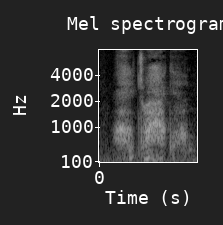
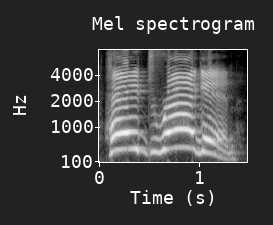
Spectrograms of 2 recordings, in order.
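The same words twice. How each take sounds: First: It is whispered very softly. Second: It is shouted very loudly.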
